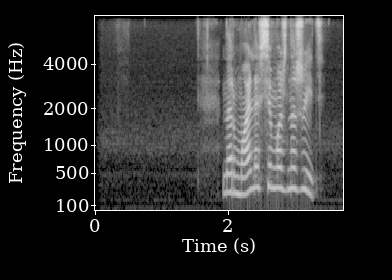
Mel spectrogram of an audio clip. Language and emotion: Russian, positive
